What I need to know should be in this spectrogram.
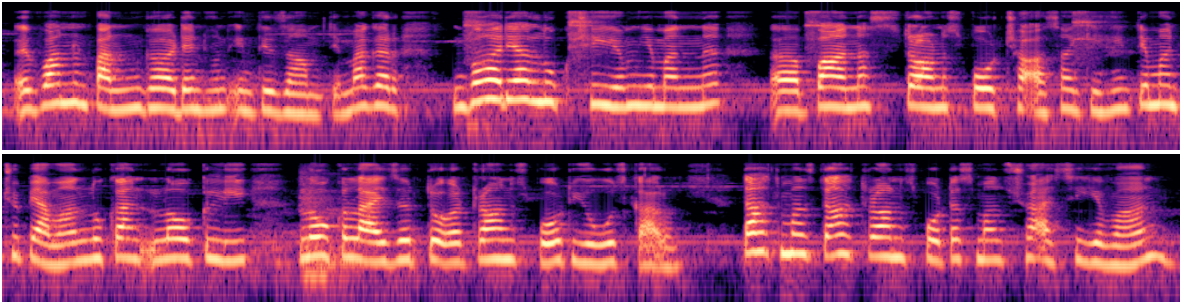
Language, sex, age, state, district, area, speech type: Kashmiri, female, 45-60, Jammu and Kashmir, Srinagar, urban, spontaneous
